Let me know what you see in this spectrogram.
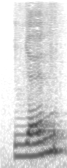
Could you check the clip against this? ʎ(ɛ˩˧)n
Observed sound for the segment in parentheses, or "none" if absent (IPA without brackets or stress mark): ɛ˩˧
